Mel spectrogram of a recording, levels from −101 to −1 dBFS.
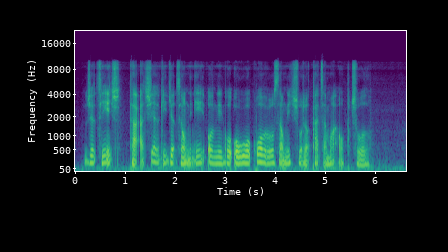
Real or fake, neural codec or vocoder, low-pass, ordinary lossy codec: fake; autoencoder, 22.05 kHz, a latent of 192 numbers a frame, VITS, trained on many speakers; 9.9 kHz; Opus, 32 kbps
